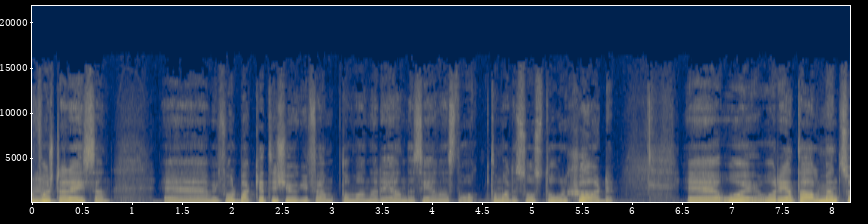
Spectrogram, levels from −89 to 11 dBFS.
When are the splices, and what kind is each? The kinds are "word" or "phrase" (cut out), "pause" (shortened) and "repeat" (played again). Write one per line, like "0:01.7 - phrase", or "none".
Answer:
0:04.5 - word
